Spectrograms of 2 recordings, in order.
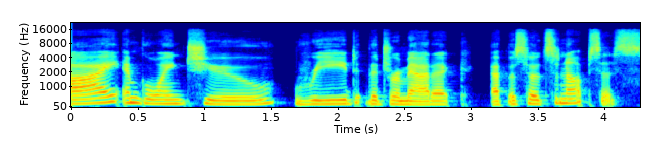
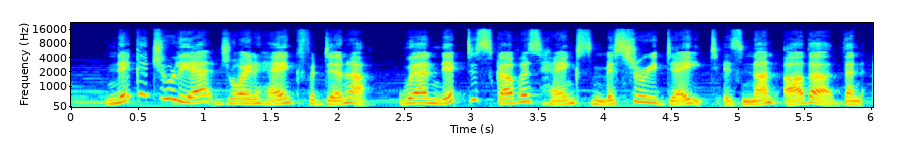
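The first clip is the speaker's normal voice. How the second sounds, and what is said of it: Deliberately bad Irish accent. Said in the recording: “I'm going to do it in my really bad Irish accent.”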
